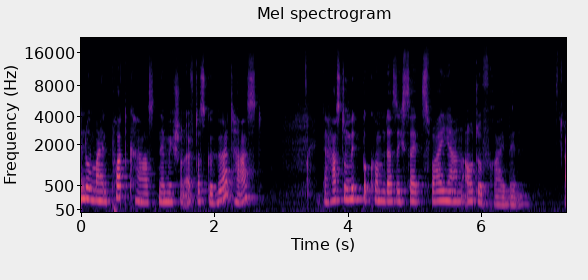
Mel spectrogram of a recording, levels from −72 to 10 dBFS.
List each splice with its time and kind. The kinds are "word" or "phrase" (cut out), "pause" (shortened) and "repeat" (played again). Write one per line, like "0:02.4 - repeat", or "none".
none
